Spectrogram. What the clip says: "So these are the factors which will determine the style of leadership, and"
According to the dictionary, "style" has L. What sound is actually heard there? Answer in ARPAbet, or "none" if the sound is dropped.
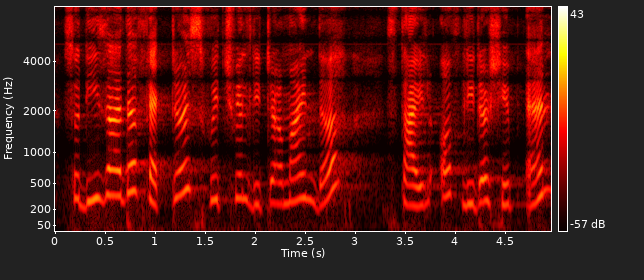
L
